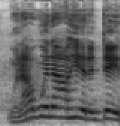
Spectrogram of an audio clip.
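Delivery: ordinary talk, nothing marked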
